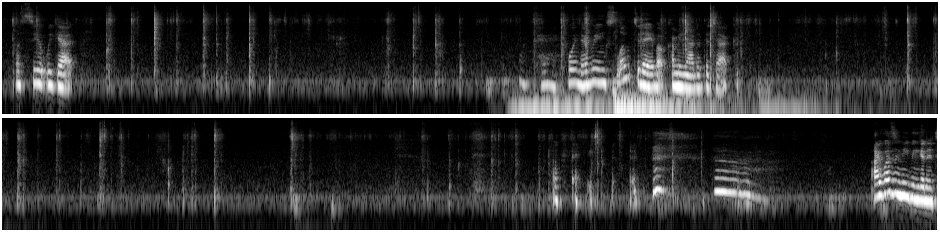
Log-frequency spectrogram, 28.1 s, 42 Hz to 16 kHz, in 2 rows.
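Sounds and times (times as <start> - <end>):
cards being shuffled: 1.5 - 7.0, 13.1 - 17.4.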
